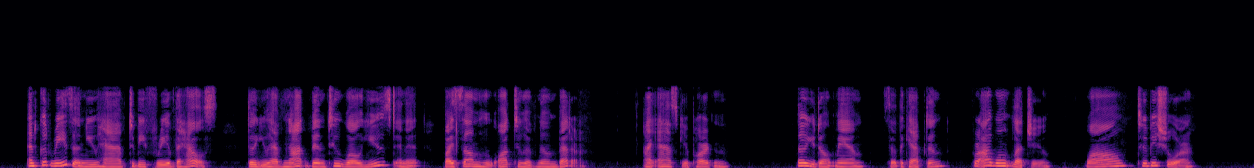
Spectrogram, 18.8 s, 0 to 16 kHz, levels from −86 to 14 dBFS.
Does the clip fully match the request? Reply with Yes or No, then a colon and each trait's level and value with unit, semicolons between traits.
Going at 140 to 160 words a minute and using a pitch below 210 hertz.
Yes: average, 155 wpm; medium, 185 Hz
